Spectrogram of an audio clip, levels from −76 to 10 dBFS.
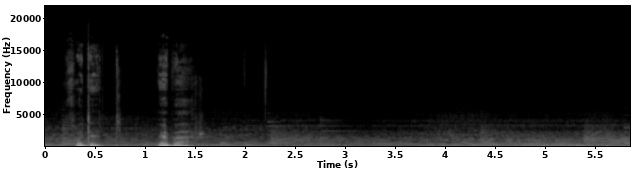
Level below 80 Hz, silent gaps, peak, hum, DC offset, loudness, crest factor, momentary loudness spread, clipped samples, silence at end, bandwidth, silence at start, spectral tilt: -50 dBFS; none; -10 dBFS; none; under 0.1%; -33 LUFS; 24 dB; 18 LU; under 0.1%; 0 s; 16 kHz; 0 s; -7 dB/octave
